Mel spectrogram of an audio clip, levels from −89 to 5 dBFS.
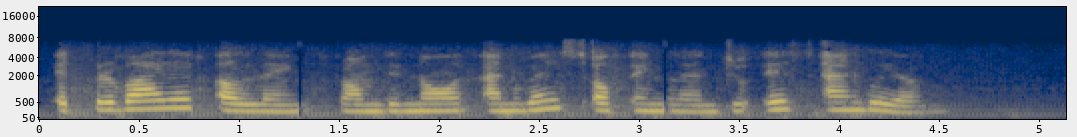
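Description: At 1.29 to 1.34 s and again at 3.12 to 3.18 s, the speech briefly dips and warbles. These are lost AMR speech frames. Radio errors corrupted the data, so the decoder discarded it. It filled the gap by repeating the last good pitch and vocal tract settings at reduced gain. Each dip is short, which fits a single lost 20 ms frame. The AMR wideband codec underneath runs at 12.65 kbit/s, and the surrounding speech is clear.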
